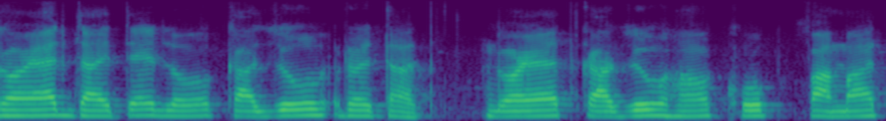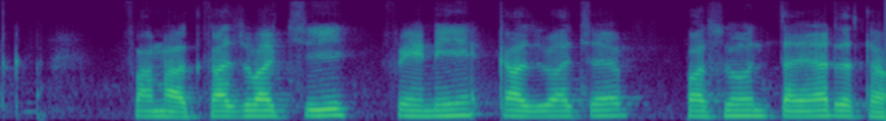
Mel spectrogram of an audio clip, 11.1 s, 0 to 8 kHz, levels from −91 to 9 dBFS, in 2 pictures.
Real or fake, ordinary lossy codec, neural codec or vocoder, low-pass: fake; none; codec, 16 kHz, 2 kbps, X-Codec, HuBERT features, trained on general audio; none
